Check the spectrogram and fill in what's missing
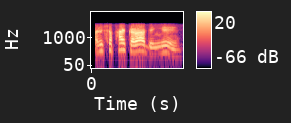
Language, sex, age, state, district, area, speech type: Hindi, female, 45-60, Bihar, Samastipur, rural, conversation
